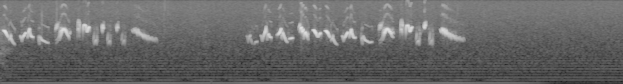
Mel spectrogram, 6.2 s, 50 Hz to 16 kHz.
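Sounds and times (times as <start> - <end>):
Purple Finch singing warbled phrases: 0.0 - 1.6, 2.4 - 4.7.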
